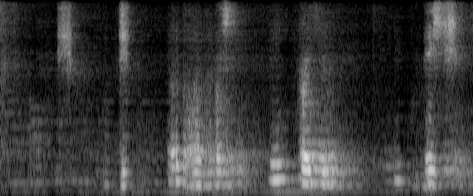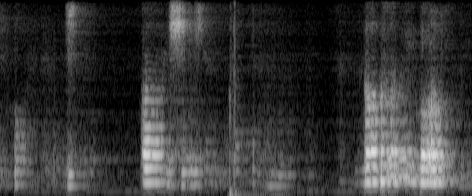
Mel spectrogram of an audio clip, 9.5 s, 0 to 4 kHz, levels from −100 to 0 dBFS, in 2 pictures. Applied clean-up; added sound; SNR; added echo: neural mask model DeepFilterNet 3.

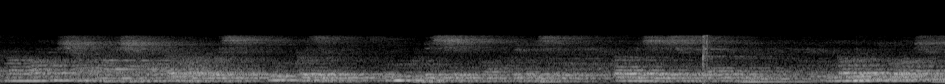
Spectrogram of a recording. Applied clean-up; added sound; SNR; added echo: none; Shatter; 14 dB; reverberation time 2.1 s.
